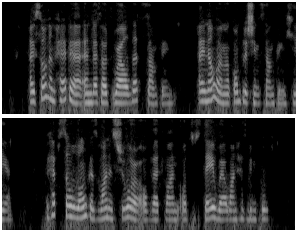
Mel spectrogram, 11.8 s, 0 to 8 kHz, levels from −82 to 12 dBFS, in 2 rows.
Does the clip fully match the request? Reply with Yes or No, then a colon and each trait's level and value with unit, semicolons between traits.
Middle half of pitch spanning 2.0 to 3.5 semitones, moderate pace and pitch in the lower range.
No: average, 3.1 semitones; average, 175 wpm; high, 205 Hz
